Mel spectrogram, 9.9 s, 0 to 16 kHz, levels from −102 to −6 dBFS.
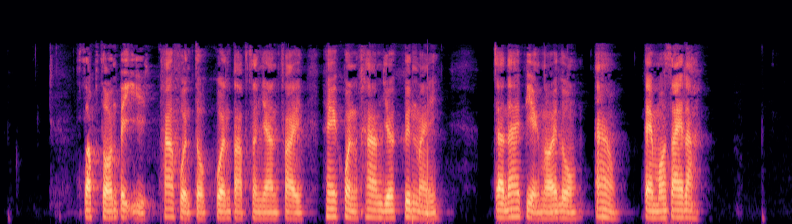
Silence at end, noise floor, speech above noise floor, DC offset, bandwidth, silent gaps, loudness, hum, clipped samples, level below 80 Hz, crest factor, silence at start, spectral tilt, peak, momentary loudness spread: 1.2 s; -78 dBFS; 59 dB; under 0.1%; 7.8 kHz; none; -19 LUFS; none; under 0.1%; -56 dBFS; 20 dB; 1.05 s; -5 dB/octave; -2 dBFS; 6 LU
